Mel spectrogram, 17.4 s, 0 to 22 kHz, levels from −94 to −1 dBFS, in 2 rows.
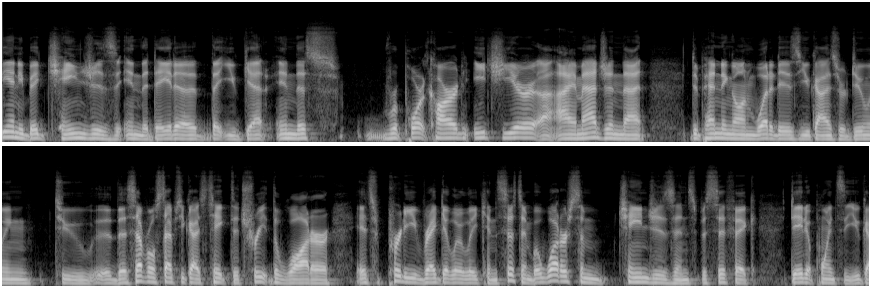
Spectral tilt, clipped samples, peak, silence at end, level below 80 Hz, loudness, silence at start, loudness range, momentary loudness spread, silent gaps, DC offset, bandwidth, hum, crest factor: -6.5 dB/octave; under 0.1%; -8 dBFS; 0 s; -52 dBFS; -26 LUFS; 0 s; 3 LU; 7 LU; none; under 0.1%; 9.8 kHz; none; 18 dB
